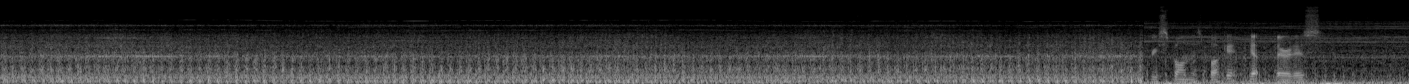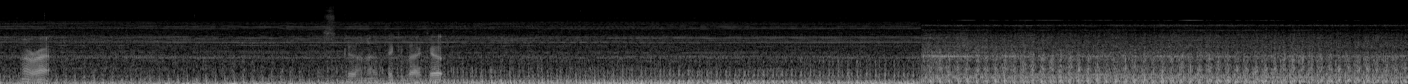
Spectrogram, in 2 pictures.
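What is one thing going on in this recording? A helicopter's rotors drone loudly and steadily.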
